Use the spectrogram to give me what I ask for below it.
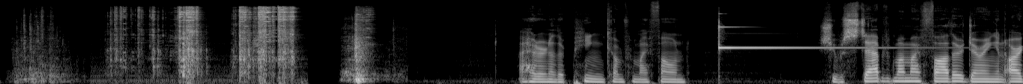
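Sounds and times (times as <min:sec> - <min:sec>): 
kitchen drawer opening: 0:00.0 - 0:04.1
speech: 0:05.2 - 0:07.0, 0:08.2 - 0:10.2.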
